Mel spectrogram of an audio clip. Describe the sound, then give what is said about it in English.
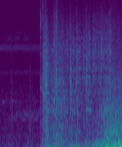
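A truck engine in a video game suddenly roars to life after a quiet moment, then runs as a loud, rough, sustained rumble that swells heavier toward the end, with no voices. “I got the truck.”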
